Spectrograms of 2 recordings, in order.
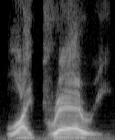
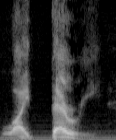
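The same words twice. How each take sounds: First: Both R sounds are pronounced in the word. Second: The first R sound is dropped from the word. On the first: The speaker calls it right. "There's two R's. There's B R A R Y" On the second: The speaker calls it wrong.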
